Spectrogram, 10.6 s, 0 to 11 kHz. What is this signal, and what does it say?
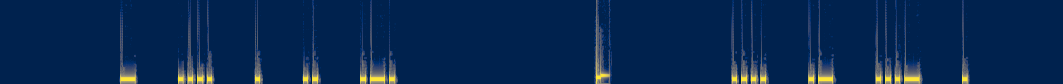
Morse code, heard as a keyed tone, about 25 wpm, spaced as for 14 wpm, 690 Hz. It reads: THEIR HAVE
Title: 3x Character Spacing - Top 100 Words - 25wpm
